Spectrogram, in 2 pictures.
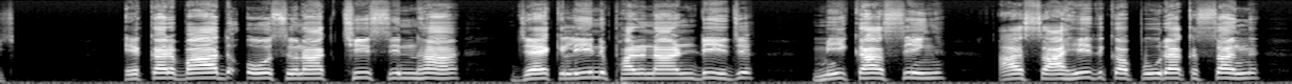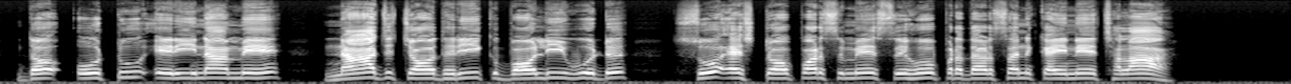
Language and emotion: Maithili, neutral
